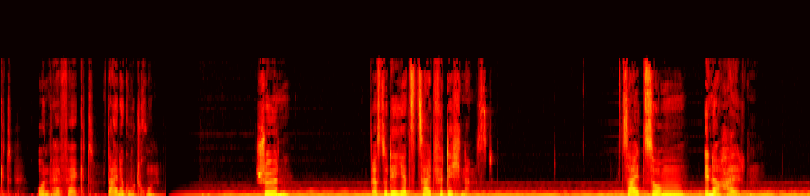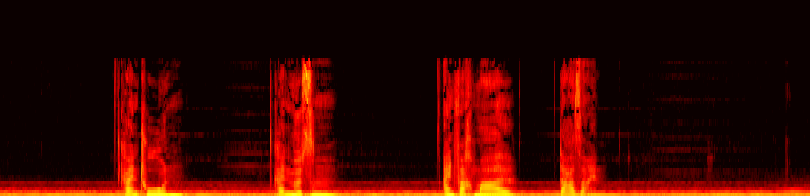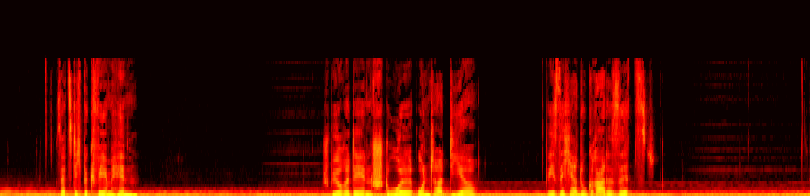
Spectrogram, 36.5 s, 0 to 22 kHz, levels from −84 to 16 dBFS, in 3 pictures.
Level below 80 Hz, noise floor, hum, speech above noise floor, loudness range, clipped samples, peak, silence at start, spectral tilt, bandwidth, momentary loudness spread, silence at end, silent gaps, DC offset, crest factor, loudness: -34 dBFS; -42 dBFS; none; 28 dB; 9 LU; under 0.1%; -2 dBFS; 0 s; -6 dB/octave; 15.5 kHz; 16 LU; 0 s; 2.48-2.52 s; under 0.1%; 16 dB; -18 LUFS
